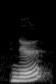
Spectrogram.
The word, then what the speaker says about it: pneu: up in front of your mouth again now, pneu, I think you'll find that the puff of air has practically gone away, or at least gotten a whole lot less, so that saying pneu correctly will take you down the road toward a good pronunciation of the initial French P.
